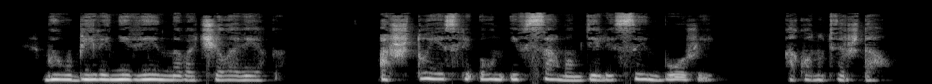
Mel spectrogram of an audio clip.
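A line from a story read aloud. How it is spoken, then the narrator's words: Terrified, barely audible murmur. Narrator (Russian): в ужасе чуть слышно говорили друг другу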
